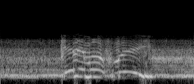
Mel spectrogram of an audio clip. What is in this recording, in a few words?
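aircraft damaged mood high, speech English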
